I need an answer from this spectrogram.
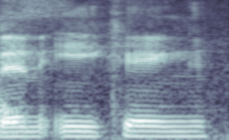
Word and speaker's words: Ben E. King: me chills, and that's Stand By Me by Ben E. King, or is that how you say it? Yes. Ben E. King?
